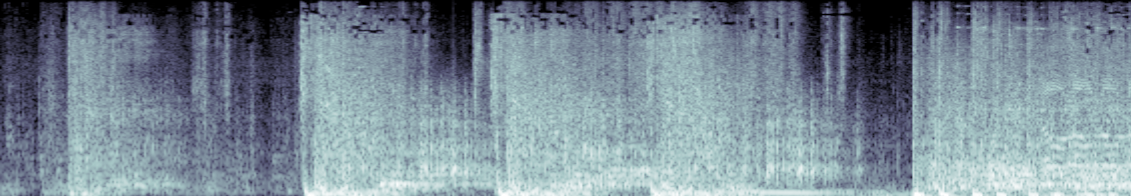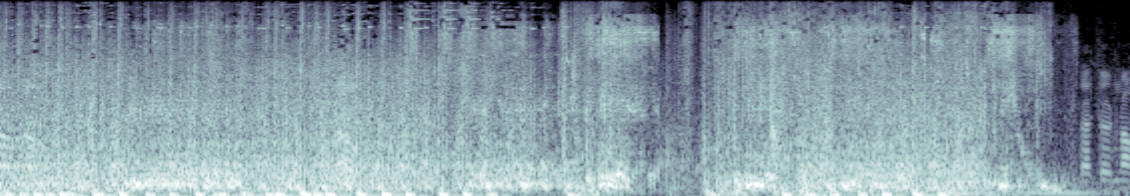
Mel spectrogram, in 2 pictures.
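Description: Dense, loud gunfire fills a Fortnite battle royale match, with long automatic bursts broken by brief pauses and someone talking over the shooting.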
